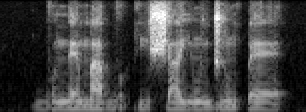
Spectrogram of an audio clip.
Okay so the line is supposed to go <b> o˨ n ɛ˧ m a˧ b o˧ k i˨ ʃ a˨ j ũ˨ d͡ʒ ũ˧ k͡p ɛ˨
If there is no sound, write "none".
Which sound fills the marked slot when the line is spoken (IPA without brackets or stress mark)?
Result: b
